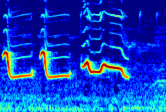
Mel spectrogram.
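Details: Black-throated laughingthrush (Garrulax chinensis) singing at midday for training: two quick downward-swooping whistles followed by a longer rippling whistle that wavers and drops away.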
